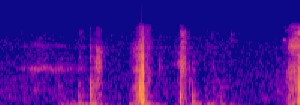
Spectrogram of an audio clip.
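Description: Three short clicks about a third of a second apart, heard over an online call connection.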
